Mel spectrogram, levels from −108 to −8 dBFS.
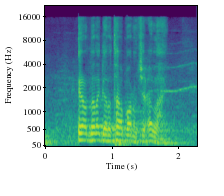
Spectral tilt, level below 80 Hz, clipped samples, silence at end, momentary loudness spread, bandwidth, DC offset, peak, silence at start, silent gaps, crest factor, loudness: -5.5 dB/octave; -46 dBFS; under 0.1%; 0 s; 14 LU; 16.5 kHz; under 0.1%; -2 dBFS; 0 s; none; 18 dB; -20 LUFS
